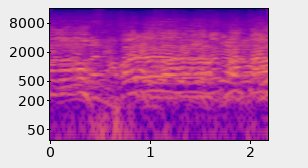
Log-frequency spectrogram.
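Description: Several men's voices talking and calling out over one another, overlapping chatter with no clear single speaker.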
